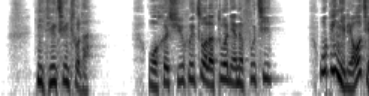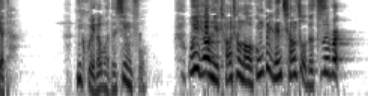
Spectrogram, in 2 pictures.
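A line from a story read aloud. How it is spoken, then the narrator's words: Furious roar. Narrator (Chinese): 冯雅丽被彻底激怒了 吼道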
